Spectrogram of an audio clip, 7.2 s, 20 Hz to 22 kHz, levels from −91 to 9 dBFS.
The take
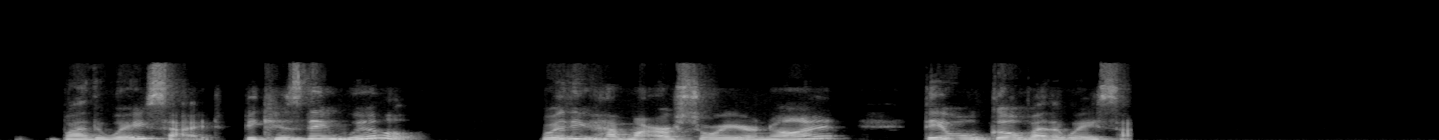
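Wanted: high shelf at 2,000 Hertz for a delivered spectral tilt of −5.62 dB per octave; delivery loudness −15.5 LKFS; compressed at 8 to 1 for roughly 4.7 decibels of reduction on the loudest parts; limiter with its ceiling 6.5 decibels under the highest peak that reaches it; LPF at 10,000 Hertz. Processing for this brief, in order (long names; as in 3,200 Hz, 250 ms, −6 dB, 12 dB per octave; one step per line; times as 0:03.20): low-pass filter 10,000 Hz
high-shelf EQ 2,000 Hz −4 dB
downward compressor 8 to 1, threshold −19 dBFS
level +11.5 dB
brickwall limiter −5.5 dBFS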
